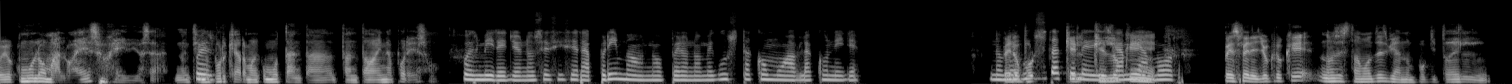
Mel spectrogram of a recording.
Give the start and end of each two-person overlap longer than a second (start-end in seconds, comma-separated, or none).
10.0-11.6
